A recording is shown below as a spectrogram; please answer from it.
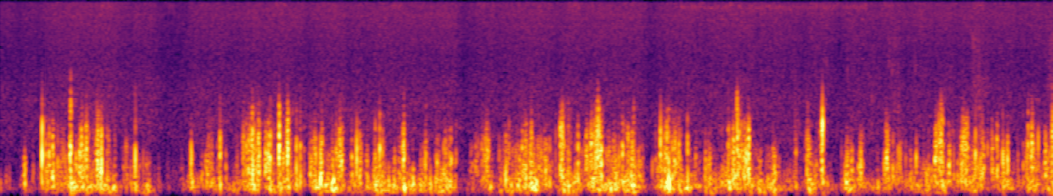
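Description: Wind buffeting the camera's microphone, an uneven rumble that gusts up and down.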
